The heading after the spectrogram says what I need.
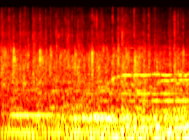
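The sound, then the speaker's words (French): Audience applause greets a guest being introduced as Emmanuel Macron's special adviser, a steady patter of clapping with light crowd noise that carries on through the whole short stretch. “Merci de faire un triomphe au conseiller spécial d'Emmanuel Macron, Xavier Nielfix.”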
